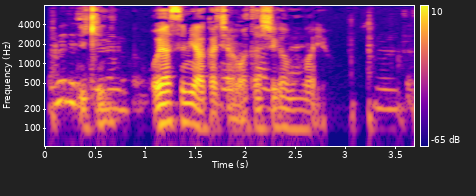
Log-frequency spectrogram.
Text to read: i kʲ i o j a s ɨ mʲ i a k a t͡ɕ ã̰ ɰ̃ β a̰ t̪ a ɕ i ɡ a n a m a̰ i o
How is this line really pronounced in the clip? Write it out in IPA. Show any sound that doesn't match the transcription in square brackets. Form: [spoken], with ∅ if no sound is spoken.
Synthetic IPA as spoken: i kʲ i o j a s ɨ mʲ i a k a t͡ɕ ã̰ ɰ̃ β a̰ t̪ a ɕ i ɡ a [m] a m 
